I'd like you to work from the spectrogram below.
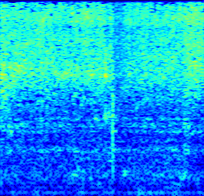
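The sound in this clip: Garlic sautéing in a pan for Utica greens gives a steady, even sizzle with one brief stirring scrape partway through, with no talk.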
